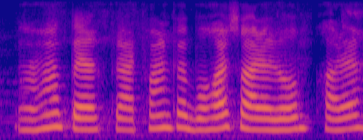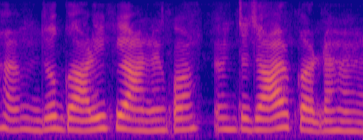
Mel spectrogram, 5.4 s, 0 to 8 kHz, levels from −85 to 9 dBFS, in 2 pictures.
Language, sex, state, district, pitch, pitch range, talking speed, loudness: Hindi, female, Bihar, Gaya, 240 Hz, 230-260 Hz, 200 wpm, -28 LUFS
